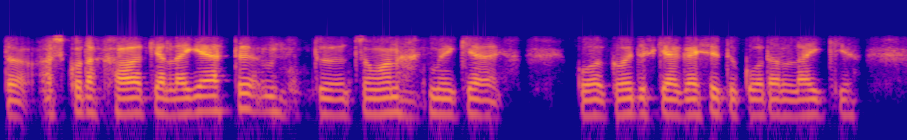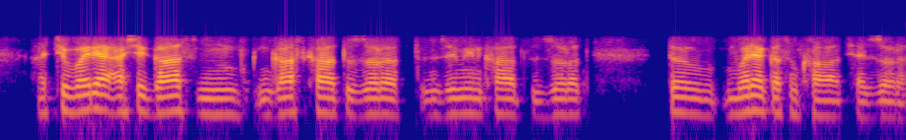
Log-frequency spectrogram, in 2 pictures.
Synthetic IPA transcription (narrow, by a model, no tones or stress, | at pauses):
t̪ɨɐ̰skoːt̪akʰaːt̪kʲalɐɡʲat̪ɨt̪ut͡sɐʋɐnɦɐkmekʲa | kokoːt̪iskʲjaːɡɐjsit̪ukoːt̪alɐiki | ɐt͡ʃʰiʋɐɾjaɐsiɡaːsɡaːskʰaːt̪ɨzoɾɐt̪zɐmiːnkʰaːt̪zoɾɐt̪ | t̪ɨʋɐɾʲjaːkɐsmkʰaːt̪̚t͡ʃʰɐzoɾɐt̪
